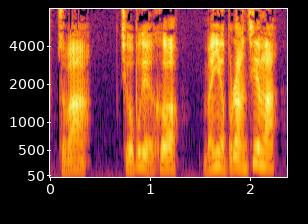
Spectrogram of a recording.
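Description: A woman voicing a hot-tempered young male officer who talks fast and indignantly. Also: medium pitch, lively intonation, bright, forceful tone, dry recording, studio quality.

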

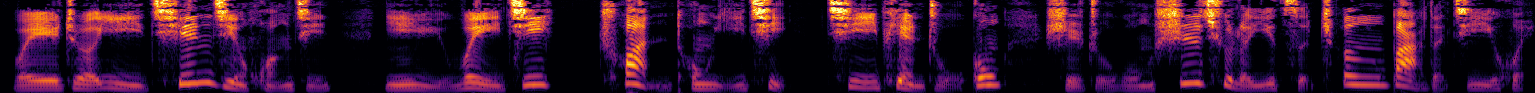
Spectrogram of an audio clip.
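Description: Woman putting on an angry ancient chancellor, yelling, husky, lively pitch. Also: normal speed, hardly any pauses, dry recording, clean studio sound. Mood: furious. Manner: scolding, forceful. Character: stern angry male chancellor of ancient court.

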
